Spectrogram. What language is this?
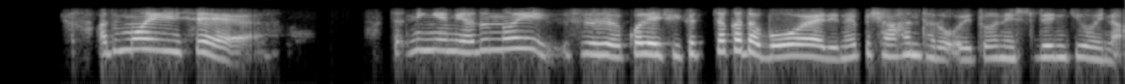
Manipuri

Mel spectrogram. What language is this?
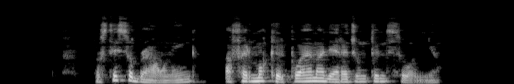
Italian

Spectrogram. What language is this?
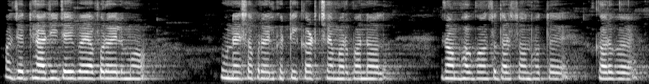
Maithili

